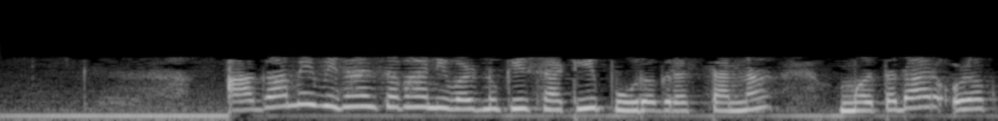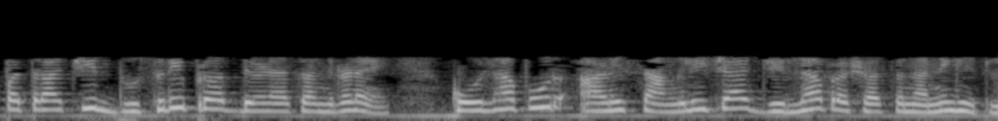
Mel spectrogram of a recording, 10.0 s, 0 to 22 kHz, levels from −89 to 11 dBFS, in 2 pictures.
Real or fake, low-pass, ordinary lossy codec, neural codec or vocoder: real; 3.6 kHz; MP3, 24 kbps; none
